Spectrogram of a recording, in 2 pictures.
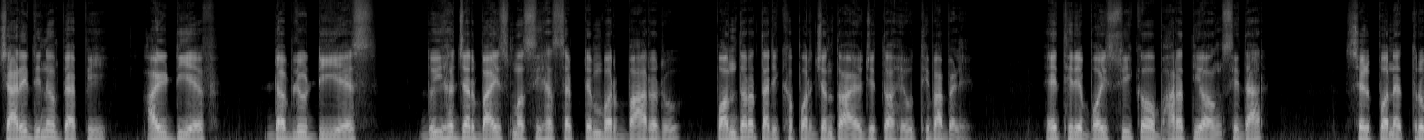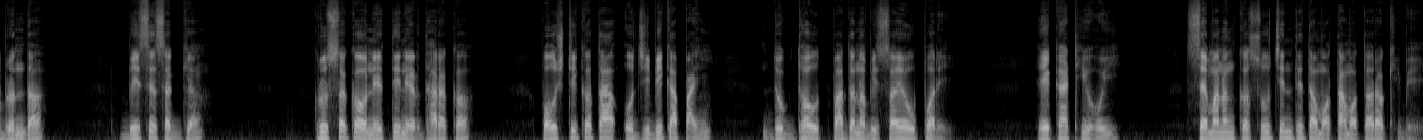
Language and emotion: Odia, neutral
